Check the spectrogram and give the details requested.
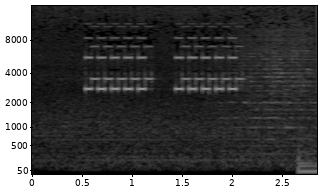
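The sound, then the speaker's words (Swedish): Sixten's telephone rings in two short bursts of bright, trilling electronic tones over a low background hum, followed by a sudden loud low thump at the end. “Då ringer Sixtens telefon.”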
